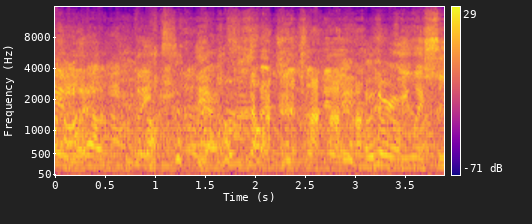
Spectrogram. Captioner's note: laughing to death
